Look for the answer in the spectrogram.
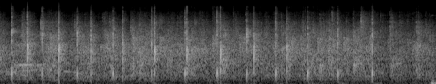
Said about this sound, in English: Well done, Dunedin, is all I want to say. Not bowing to the trolls. Give yourselves a massive round of applause.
